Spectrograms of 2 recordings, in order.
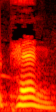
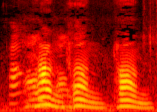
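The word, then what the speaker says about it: Thang: এটার নাম হলো ঠ্যাং। ঠ্যাং না কি নাম বললো, ঠ্যাং না থাং, সরি এটা হলো ঠ্যাং, বাট নাম হচ্ছে আসল উচ্চারণ হচ্ছে থাং।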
